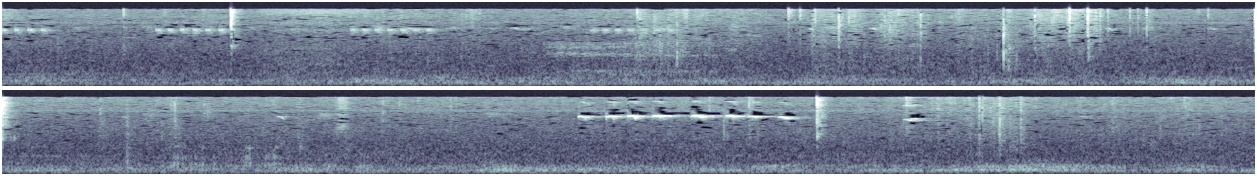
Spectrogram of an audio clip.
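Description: A bird calling with short high notes about once a second, then a louder quick run of high chirps about nine seconds in. A few sharp clicks sound over a steady low background hum.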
